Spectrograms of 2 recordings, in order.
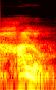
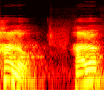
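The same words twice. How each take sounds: First: Said in the usual way. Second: हेलो said as "haalo" with open a; हेलो as German Hallo, short open a. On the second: Shown as a demonstration. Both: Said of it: "It is not hello".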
